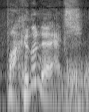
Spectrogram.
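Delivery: slow, loud triumphant catchphrase; excited cheer. Real, not acted. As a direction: crow it out like scoring a goal. Celebrates finding a tenner.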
